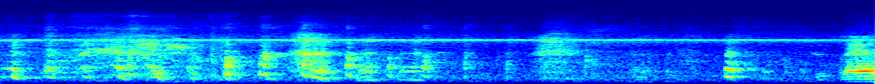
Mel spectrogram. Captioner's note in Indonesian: ketawa Monyet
